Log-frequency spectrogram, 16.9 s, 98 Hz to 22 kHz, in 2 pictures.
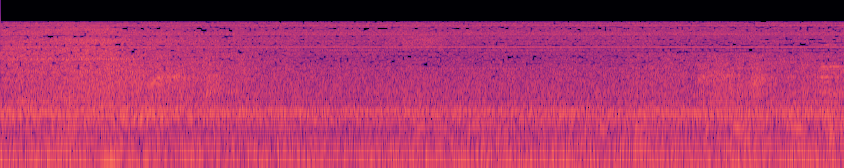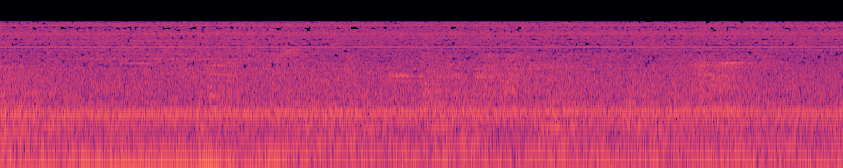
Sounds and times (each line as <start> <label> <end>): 0.0 traffic 2.5
0.0 aircon 16.8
